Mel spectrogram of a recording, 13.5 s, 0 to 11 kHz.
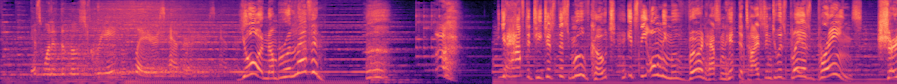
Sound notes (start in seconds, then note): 5.4 gasps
